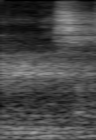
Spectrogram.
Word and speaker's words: Renaissance: पुनर्जागरण को इंग्लिश में रेनेसा बोलते हैं।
